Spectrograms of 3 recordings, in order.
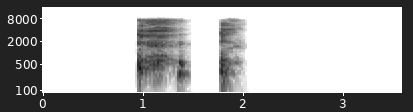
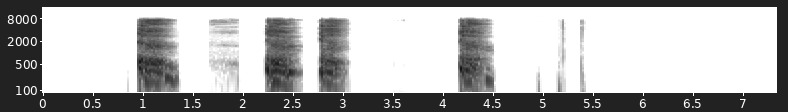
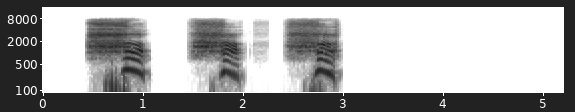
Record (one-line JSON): {"cough_length": "3.6 s", "cough_amplitude": 24300, "cough_signal_mean_std_ratio": 0.3, "three_cough_length": "7.3 s", "three_cough_amplitude": 27094, "three_cough_signal_mean_std_ratio": 0.31, "exhalation_length": "5.2 s", "exhalation_amplitude": 32147, "exhalation_signal_mean_std_ratio": 0.45, "survey_phase": "beta (2021-08-13 to 2022-03-07)", "age": "18-44", "gender": "Female", "wearing_mask": "No", "symptom_cough_any": true, "symptom_new_continuous_cough": true, "symptom_runny_or_blocked_nose": true, "symptom_sore_throat": true, "symptom_abdominal_pain": true, "symptom_headache": true, "symptom_change_to_sense_of_smell_or_taste": true, "symptom_onset": "2 days", "smoker_status": "Never smoked", "respiratory_condition_asthma": false, "respiratory_condition_other": false, "recruitment_source": "Test and Trace", "submission_delay": "1 day", "covid_test_result": "Positive", "covid_test_method": "RT-qPCR", "covid_ct_value": 20.9, "covid_ct_gene": "ORF1ab gene", "covid_ct_mean": 21.2, "covid_viral_load": "110000 copies/ml", "covid_viral_load_category": "Low viral load (10K-1M copies/ml)"}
